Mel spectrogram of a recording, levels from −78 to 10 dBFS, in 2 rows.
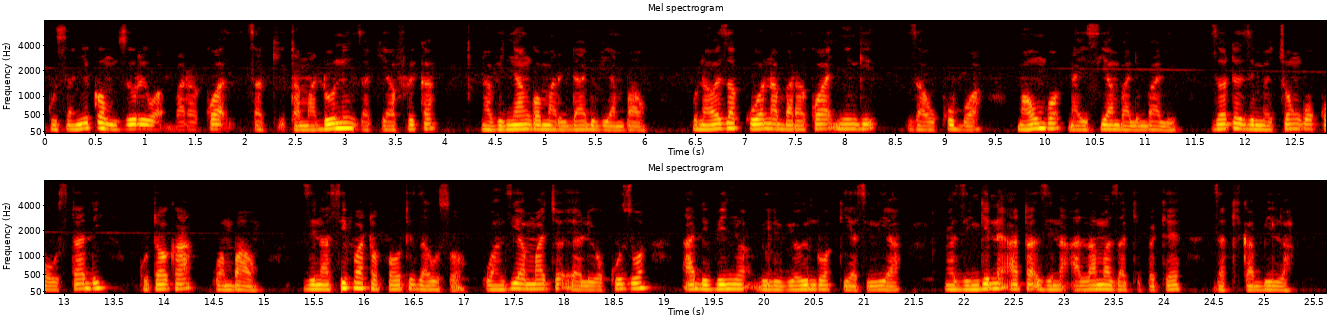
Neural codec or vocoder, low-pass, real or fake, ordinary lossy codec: none; 7.2 kHz; real; Opus, 32 kbps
